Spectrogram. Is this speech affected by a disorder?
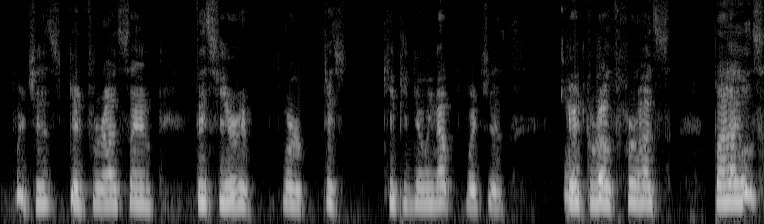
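Yes: cerebral palsy; mild left side.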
